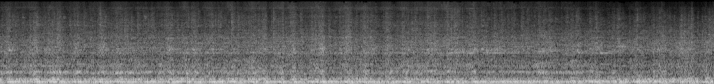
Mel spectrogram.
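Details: Chevy C10 V8 after new wiring harness, injectors and MAP sensor: low idle that starts fine, then turns uneven after a few seconds, O2 sensors reading wrong; vacuum leak making the idle act up.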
